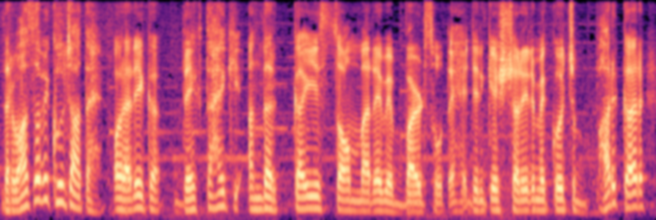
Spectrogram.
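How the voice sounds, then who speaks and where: Low-voiced woman narrating a movie plot. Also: expressive, normal speed, soft background music. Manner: storytelling, addresses viewers as friends.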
